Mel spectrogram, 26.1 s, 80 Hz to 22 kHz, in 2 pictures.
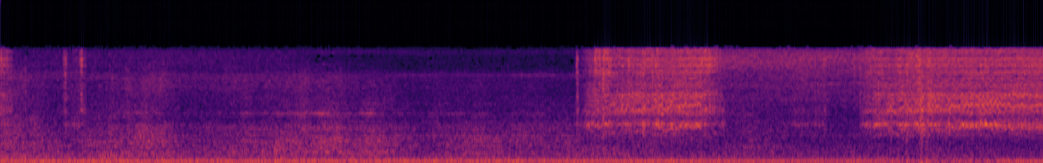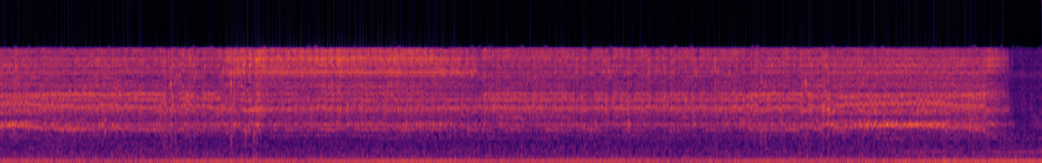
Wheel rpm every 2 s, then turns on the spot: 20, 0, 0, 30, 50, 70, 120, 120, 110, 120, 110, 110, 70.
8-10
